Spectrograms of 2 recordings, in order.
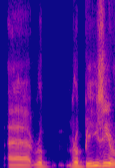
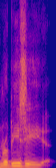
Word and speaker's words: Robeisy: And then Robeisy, Robeisy, I think that's how you say it.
